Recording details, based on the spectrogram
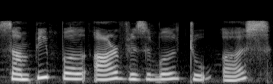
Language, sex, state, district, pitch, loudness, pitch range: English, female, Assam, Kamrup Metropolitan, 240 Hz, -15 LUFS, 230-270 Hz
